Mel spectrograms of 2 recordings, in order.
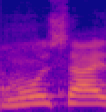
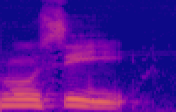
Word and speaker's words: Musa: So Musa is not pronounced Musi. – Musi. – Musa.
